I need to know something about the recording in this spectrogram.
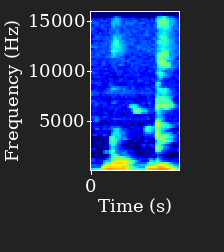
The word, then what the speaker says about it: নদী: করি কি করি না যদি উচ্চারণ করতাম তাহলে আমরা উচ্চারণ করতাম ন দি ন দি পাশাপাশি দুটো অক্ষর কিন্তু আমরা উচ্চারণ করি ন দি মানে এই ন এর সঙ্গে যে অ টা আছে ওটাকে আমরা ওকার রূপে উচ্চারণ করি এটা আমাদের বাংলা ভাষার একটা বিশিষ্ট ধরণ একই রকম ভাবে যেমন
